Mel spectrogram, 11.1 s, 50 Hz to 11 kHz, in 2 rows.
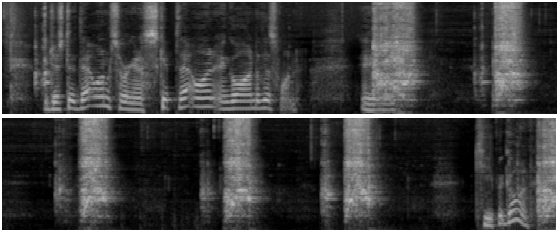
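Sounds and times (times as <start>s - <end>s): file stroking saw teeth: 3.6s - 5.4s, 6.1s - 6.8s, 7.6s - 8.2s, 8.8s - 9.5s, 10.8s - 11.0s.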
